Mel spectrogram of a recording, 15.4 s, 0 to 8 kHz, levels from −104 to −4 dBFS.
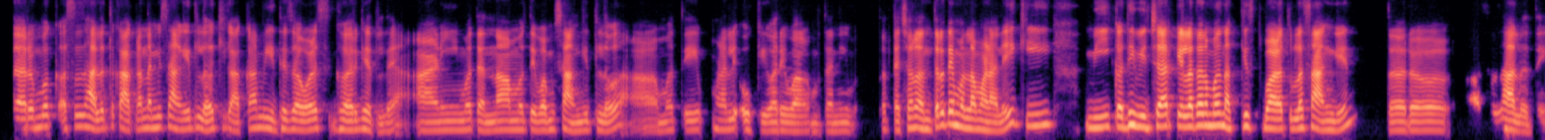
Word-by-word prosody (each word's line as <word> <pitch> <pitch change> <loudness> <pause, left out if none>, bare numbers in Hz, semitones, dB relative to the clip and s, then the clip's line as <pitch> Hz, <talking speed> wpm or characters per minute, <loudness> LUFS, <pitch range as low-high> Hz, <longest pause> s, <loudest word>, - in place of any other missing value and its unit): तर 170 0 +3
मग 200 +2 -5
असं 200 0 -5
झालं. 165 -4 +2
तर - - -10
काकांना 160 +4 0
मी 185 +1 -5
सांगितलं, 165 -4 -2
की - - -15
"काका, 160 +6 -3
मी 180 -2 -5
इथे 160 +2 -5
जवळच 155 +1 -1
घर 150 -2 -1
घेतलं 135 -6 -5
आहे." - - -6 0.2
आणि 140 +2 -3
मग 155 +1 -4
त्यांना 145 +2 0
मग 150 0 -5
तेव्हा 145 -1 -1
मी 155 - -8
सांगितलं 140 0 -2
अ, 65 +2 -7
मग 140 +2 -8
ते 145 +1 -5
म्हणाले, 155 -1 -5
"ओके. 140 -2 -5
अरे 135 0 -3
वाह!" 130 -1 -2
मग 125 -1 -12
त्यांनी 130 0 -8 0.3
तर - - -8
त्याच्यानंतर 170 +6 +2
ते 235 - +7
मला 185 -7 +3
म्हणाले, 140 0 +2
की 210 0 -4 0.5
"मी 185 +2 -1
कधी 200 +4 +5
विचार 205 +1 +6
केला, 200 -1 +9
तर 215 0 +7
मग 220 - +7
नक्कीच 190 +3 0
बाळा 170 -1 +7
तुला 170 +2 +2
सांगेन." 155 - +3 0.4
तर 140 0 -1
अ, 140 0 -1 0.3
असं 455 - -12
झालं - - +4
ते. 485 - -10
155 Hz, 205 wpm, -25 LUFS, 145-180 Hz, 0.5 s, केला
